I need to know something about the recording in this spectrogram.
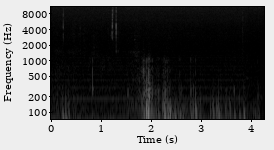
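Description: Faint steady electrical buzz from a plugged-in guitar, with soft low thumps and rustles of equipment being handled; the loudest thump comes about two seconds in.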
